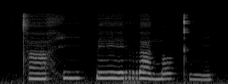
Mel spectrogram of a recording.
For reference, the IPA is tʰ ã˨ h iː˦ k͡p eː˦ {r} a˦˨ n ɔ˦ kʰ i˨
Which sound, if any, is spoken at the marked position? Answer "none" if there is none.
r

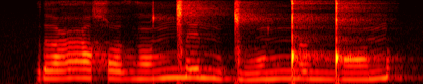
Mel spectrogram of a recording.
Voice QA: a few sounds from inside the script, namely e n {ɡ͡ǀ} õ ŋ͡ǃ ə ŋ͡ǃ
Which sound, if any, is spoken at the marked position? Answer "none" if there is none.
ɡ͡ǀ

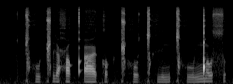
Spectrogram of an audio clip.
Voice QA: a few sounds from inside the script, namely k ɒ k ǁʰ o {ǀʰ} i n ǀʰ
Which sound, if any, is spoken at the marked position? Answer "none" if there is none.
ǀʰ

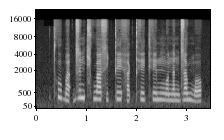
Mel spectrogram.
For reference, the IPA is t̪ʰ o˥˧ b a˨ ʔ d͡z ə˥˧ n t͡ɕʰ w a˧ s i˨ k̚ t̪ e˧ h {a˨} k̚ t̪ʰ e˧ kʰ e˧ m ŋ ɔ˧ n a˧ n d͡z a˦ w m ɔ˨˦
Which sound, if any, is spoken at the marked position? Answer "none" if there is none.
a˨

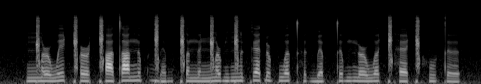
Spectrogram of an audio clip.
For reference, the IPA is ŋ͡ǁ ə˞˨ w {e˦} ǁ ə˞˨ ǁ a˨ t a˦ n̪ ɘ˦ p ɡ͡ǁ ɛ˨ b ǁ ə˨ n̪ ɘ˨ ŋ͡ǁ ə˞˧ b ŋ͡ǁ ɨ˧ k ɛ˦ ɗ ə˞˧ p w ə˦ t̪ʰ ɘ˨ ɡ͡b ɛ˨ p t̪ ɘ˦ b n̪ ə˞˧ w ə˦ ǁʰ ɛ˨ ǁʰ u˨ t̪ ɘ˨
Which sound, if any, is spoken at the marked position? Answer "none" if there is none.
e˦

